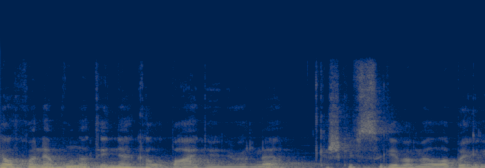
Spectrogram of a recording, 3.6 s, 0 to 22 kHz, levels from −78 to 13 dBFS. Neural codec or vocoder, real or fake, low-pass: none; real; 14.4 kHz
